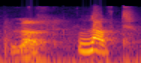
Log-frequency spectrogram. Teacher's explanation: And the love, it's a voiced v. So we pronounce d as d, this ed ending. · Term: d sound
